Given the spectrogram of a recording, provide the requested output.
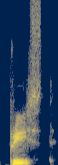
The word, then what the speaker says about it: Priest: es de graham Priest Priest se pronunciaría en inglés Priest y él es un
